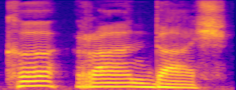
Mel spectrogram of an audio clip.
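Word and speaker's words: карандаш: Here's another 3-syllable example where the stress falls on the final syllable. So there we'll get ah, and the syllable directly preceding it will also get ah, but in the first syllable we get karandash, karandash, karandash.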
